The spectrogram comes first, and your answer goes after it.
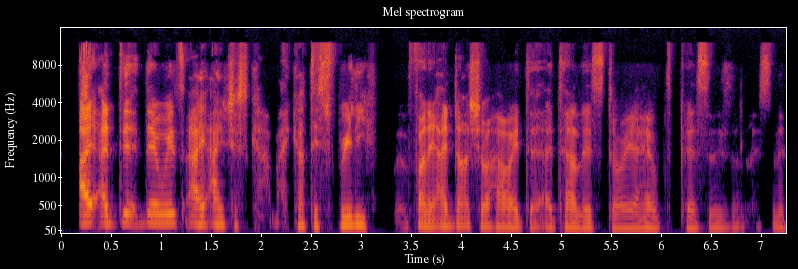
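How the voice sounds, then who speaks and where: A man with a British accent talks at a fairly quick pace and a medium pitch, with hardly any pauses. His intonation is lively, his loudness swings a lot, and the sound is dry and close with no echo. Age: 40s. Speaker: podcast host. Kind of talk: casual interview chat.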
